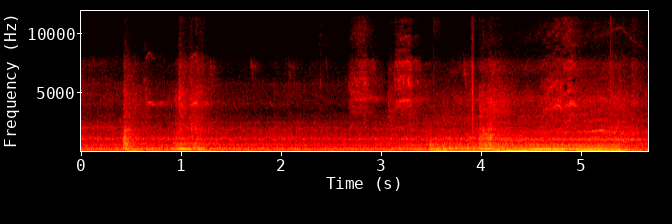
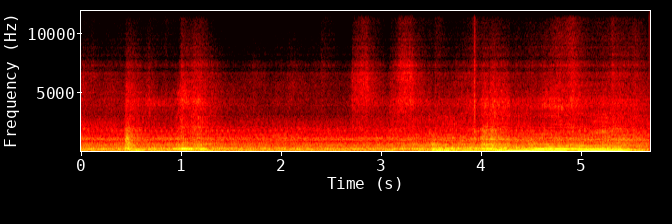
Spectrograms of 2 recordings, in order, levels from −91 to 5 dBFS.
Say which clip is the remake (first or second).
second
